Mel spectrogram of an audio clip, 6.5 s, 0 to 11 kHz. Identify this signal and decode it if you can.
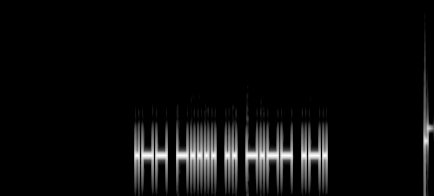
Morse code, heard as a keyed tone, about 23 wpm, 700 Hz. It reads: W6IYR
